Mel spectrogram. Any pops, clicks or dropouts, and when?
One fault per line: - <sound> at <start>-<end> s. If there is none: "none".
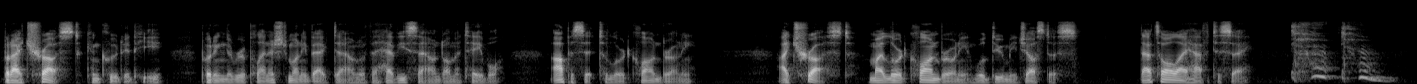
- cough at 12.9-14.0 s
